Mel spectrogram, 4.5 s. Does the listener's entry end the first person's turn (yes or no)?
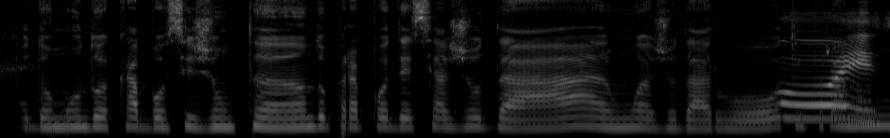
yes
